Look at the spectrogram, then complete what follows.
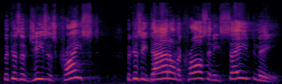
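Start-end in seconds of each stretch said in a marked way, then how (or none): none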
